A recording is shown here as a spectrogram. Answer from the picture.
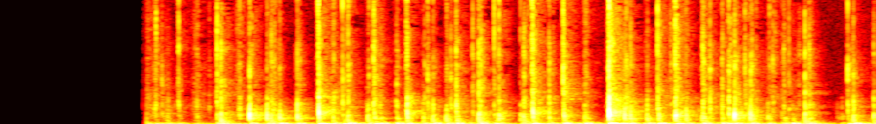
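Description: Typing on a computer keyboard: a fast run of key clicks starting about a second in.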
